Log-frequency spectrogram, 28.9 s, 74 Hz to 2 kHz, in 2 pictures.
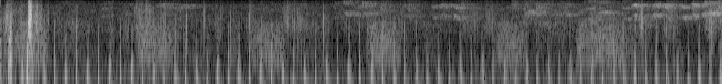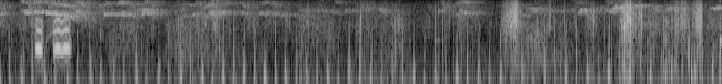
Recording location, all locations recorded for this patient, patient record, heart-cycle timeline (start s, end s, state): tricuspid valve (TV)
aortic valve (AV)+pulmonary valve (PV)+tricuspid valve (TV)+mitral valve (MV)
#Age: Child
#Sex: Male
#Height: 109.0 cm
#Weight: 22.9 kg
#Pregnancy status: False
#Murmur: Absent
#Murmur locations: nan
#Most audible location: nan
#Systolic murmur timing: nan
#Systolic murmur shape: nan
#Systolic murmur grading: nan
#Systolic murmur pitch: nan
#Systolic murmur quality: nan
#Diastolic murmur timing: nan
#Diastolic murmur shape: nan
#Diastolic murmur grading: nan
#Diastolic murmur pitch: nan
#Diastolic murmur quality: nan
#Outcome: Abnormal
#Campaign: 2014 screening campaign
0.00	1.18	unannotated
1.18	1.28	diastole
1.28	1.38	S1
1.38	1.50	systole
1.50	1.57	S2
1.57	1.72	diastole
1.72	1.82	S1
1.82	1.94	systole
1.94	2.02	S2
2.02	2.16	diastole
2.16	2.26	S1
2.26	2.38	systole
2.38	2.46	S2
2.46	2.60	diastole
2.60	2.70	S1
2.70	2.82	systole
2.82	2.90	S2
2.90	3.04	diastole
3.04	3.14	S1
3.14	3.24	systole
3.24	3.34	S2
3.34	3.48	diastole
3.48	3.58	S1
3.58	3.68	systole
3.68	3.76	S2
3.76	3.90	diastole
3.90	4.00	S1
4.00	4.10	systole
4.10	4.18	S2
4.18	4.32	diastole
4.32	4.42	S1
4.42	4.54	systole
4.54	4.62	S2
4.62	4.74	diastole
4.74	4.84	S1
4.84	4.96	systole
4.96	5.04	S2
5.04	5.18	diastole
5.18	5.30	S1
5.30	5.40	systole
5.40	5.48	S2
5.48	5.62	diastole
5.62	5.72	S1
5.72	5.82	systole
5.82	5.92	S2
5.92	6.06	diastole
6.06	6.16	S1
6.16	6.28	systole
6.28	6.36	S2
6.36	6.50	diastole
6.50	6.60	S1
6.60	6.72	systole
6.72	6.80	S2
6.80	6.94	diastole
6.94	7.06	S1
7.06	7.16	systole
7.16	7.26	S2
7.26	7.40	diastole
7.40	7.52	S1
7.52	7.62	systole
7.62	7.70	S2
7.70	7.86	diastole
7.86	7.96	S1
7.96	8.06	systole
8.06	8.16	S2
8.16	8.30	diastole
8.30	8.40	S1
8.40	8.50	systole
8.50	8.60	S2
8.60	8.74	diastole
8.74	8.84	S1
8.84	8.96	systole
8.96	9.04	S2
9.04	9.18	diastole
9.18	9.28	S1
9.28	9.40	systole
9.40	9.48	S2
9.48	9.62	diastole
9.62	9.72	S1
9.72	9.84	systole
9.84	9.92	S2
9.92	10.06	diastole
10.06	10.16	S1
10.16	10.28	systole
10.28	10.36	S2
10.36	10.50	diastole
10.50	10.60	S1
10.60	10.72	systole
10.72	10.80	S2
10.80	10.94	diastole
10.94	11.04	S1
11.04	11.14	systole
11.14	11.24	S2
11.24	11.38	diastole
11.38	11.48	S1
11.48	11.58	systole
11.58	11.68	S2
11.68	11.84	diastole
11.84	11.92	S1
11.92	12.02	systole
12.02	12.10	S2
12.10	12.24	diastole
12.24	12.34	S1
12.34	12.46	systole
12.46	12.54	S2
12.54	12.68	diastole
12.68	12.76	S1
12.76	12.88	systole
12.88	12.98	S2
12.98	13.11	diastole
13.11	28.90	unannotated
